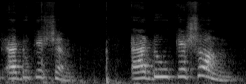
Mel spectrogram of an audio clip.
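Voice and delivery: education, এডুকেশন as e-du-ke-SHON, hard d and full o; common mispronunciation. Shown as a demonstration. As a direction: say এডুকেশন slowly with plain du and SHON. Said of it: "এটা কি এডুকেশন হবে?". (এডুকেশন ভুল উচ্চারণে, ড আর শন স্পষ্ট)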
